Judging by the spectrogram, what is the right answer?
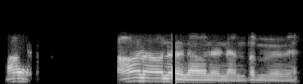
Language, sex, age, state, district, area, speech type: Telugu, male, 60+, Andhra Pradesh, West Godavari, rural, conversation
